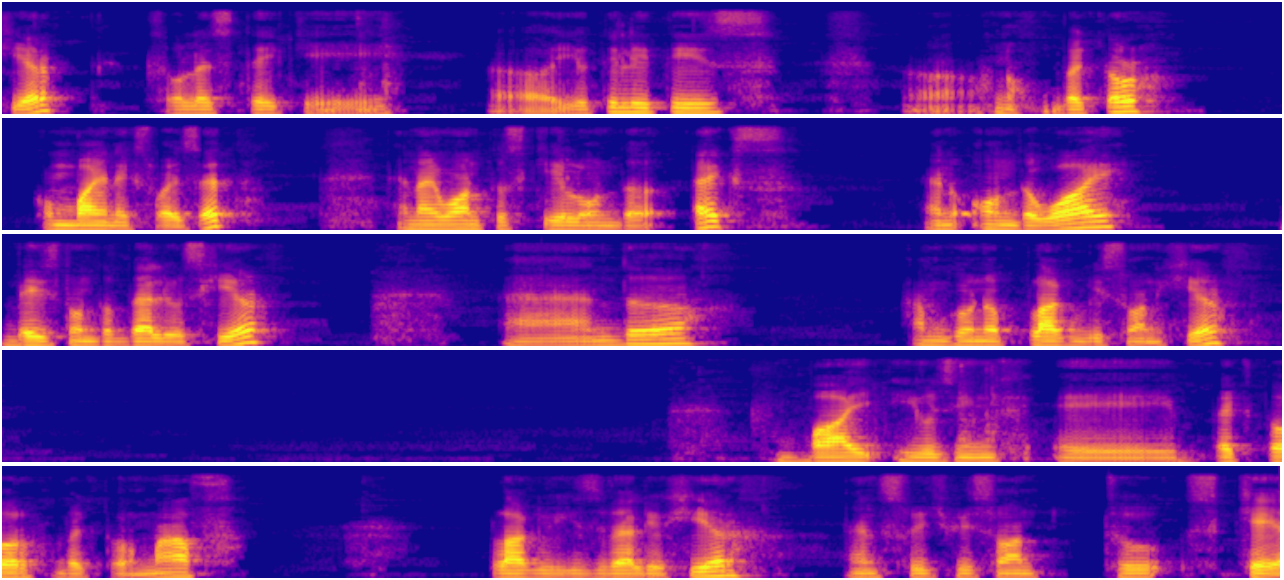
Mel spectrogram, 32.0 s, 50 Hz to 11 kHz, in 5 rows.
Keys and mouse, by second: 0.5 click, 1.7 shift+a, 5.2 click, 6.4 click, 6.8 click, 9.5 click, 12.3 click, 15.4 click, 16.6 middle click, 17.9 click, 19.2 middle click, 20.0 click, 21.0 middle click, 23.9 shift+a, 25.9 click, 27.2 click, 28.1 click, 29.7 click, 31.4 click.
